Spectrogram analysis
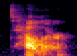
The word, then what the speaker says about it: tell her: As an example, for tell her, I would say teller, just like the word teller. So I would say teller and tell her the same way. I would actually pronounce these the same way.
